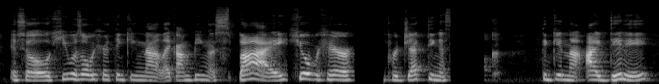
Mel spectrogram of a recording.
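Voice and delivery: ordinary talk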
